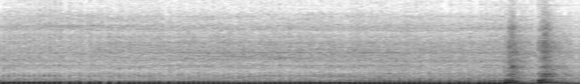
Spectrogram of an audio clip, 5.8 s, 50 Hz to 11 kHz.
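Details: 2014 Honda CRF250R after rebuild and reassembly: crisp, even single-cylinder idle with steady firing, no knocking or clatter, then a few quick blips; engine sounds healthy and much better.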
